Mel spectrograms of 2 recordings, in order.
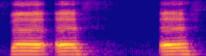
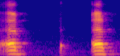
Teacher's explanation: Huruf fa ni keluar dia dekat perut bibir.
